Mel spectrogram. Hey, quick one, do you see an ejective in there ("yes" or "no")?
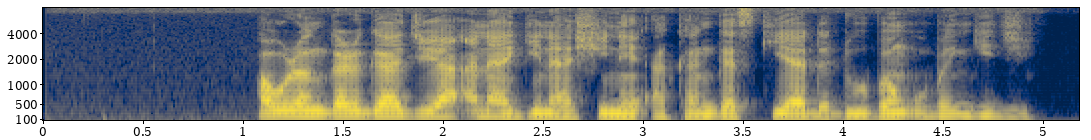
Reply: no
